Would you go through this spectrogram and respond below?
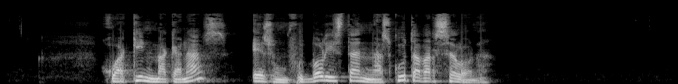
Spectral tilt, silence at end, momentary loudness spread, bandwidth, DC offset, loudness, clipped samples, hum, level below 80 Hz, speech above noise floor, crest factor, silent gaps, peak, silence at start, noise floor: -5 dB/octave; 1.9 s; 10 LU; 11.5 kHz; under 0.1%; -16 LUFS; under 0.1%; none; -48 dBFS; 56 dB; 18 dB; none; 0 dBFS; 1.05 s; -72 dBFS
